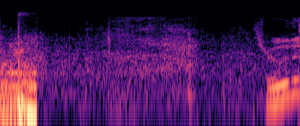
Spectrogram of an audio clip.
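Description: Intro music cuts off abruptly just after the start. Then comes the low, noisy ambience of an ice hockey game broadcast: the arena crowd and the scrape of skate blades on the ice.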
